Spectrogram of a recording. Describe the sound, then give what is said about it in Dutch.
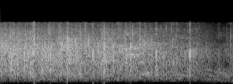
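A crowd at a gathering in Bunschoten-Spakenburg bursts into applause: dense, loud clapping that tapers slightly toward the end. “Applaus.”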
